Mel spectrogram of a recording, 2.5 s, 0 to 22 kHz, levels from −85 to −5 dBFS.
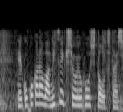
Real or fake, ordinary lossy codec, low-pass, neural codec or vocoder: fake; none; 7.2 kHz; codec, 16 kHz, 4 kbps, FunCodec, trained on Chinese and English, 50 frames a second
